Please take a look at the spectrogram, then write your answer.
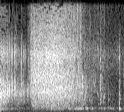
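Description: Fish leaping out of the water at a small farm pond, a broad splashy burst of water sound followed by a few fainter, brief splashes and drips.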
